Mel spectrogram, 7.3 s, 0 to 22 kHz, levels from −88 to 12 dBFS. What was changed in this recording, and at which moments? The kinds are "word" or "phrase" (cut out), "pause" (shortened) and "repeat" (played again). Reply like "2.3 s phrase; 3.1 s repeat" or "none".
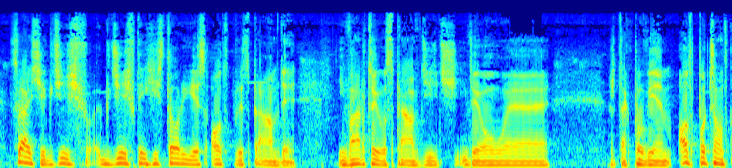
1.4 s word; 4.7 s word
